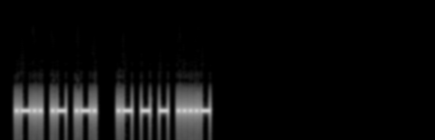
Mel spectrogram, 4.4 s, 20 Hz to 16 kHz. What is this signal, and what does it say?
Morse code, heard as a keyed tone, about 40 wpm, 700 Hz. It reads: LAR ATT4
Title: CWT Exchange 40wpm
